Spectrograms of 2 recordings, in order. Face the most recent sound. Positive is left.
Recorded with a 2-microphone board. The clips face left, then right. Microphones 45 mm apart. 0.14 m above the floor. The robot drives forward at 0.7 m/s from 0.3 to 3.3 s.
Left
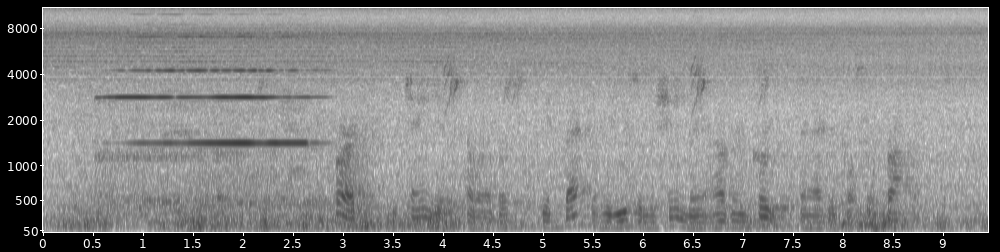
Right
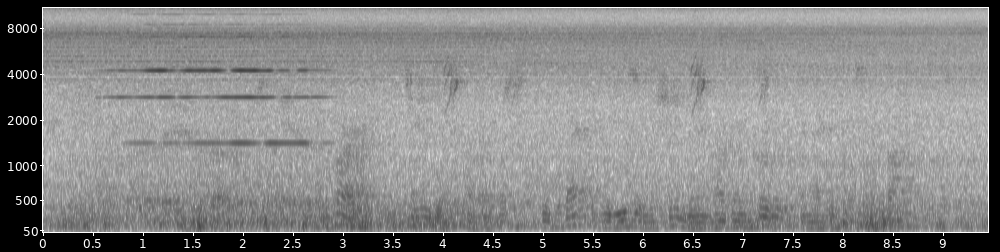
turn(degrees=25)  # may be behind; listen again after turning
